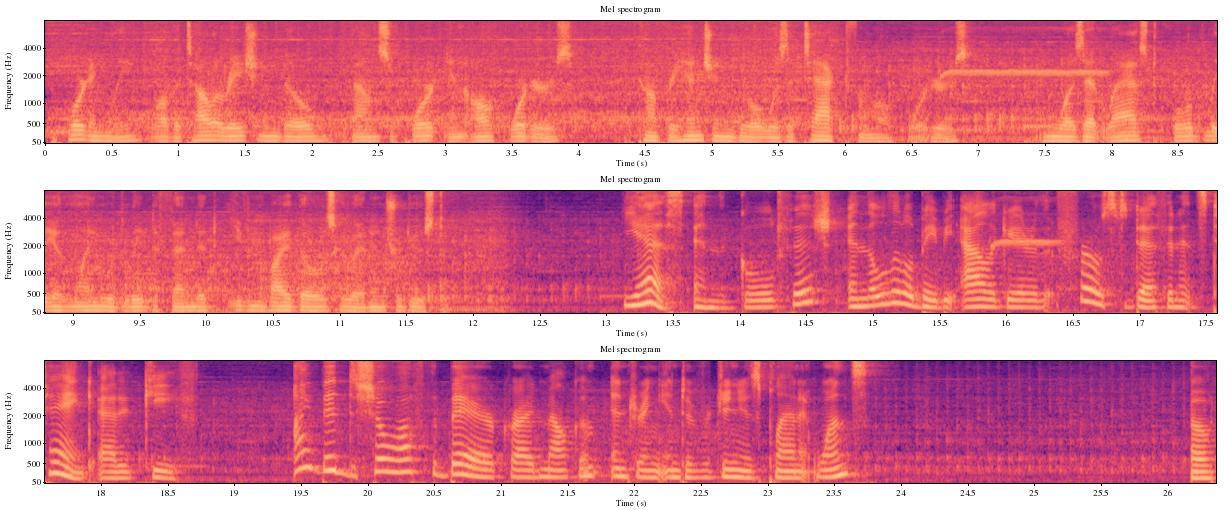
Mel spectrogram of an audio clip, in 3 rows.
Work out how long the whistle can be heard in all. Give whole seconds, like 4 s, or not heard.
2 s.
